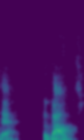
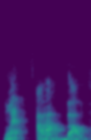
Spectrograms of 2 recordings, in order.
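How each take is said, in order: First: About with a soft, light first vowel; soft schwa. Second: About with a hard open Portuguese A; the wrong way, overstressing the first A; forced A. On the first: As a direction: say about gently, x0.7. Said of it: "muito mais suave". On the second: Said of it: "forçar aquele A". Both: Shown as a demonstration.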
